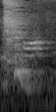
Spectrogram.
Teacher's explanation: So, it's aspirated in the initial position and in stressed syllable, and aspirated in some consonant combinations like as in talk.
